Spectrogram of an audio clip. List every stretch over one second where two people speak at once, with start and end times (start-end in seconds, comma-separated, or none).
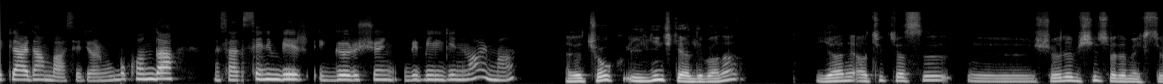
none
